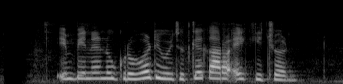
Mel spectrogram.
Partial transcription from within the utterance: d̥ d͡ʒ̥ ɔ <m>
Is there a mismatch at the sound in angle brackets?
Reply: yes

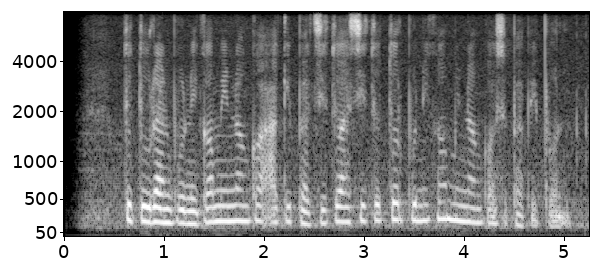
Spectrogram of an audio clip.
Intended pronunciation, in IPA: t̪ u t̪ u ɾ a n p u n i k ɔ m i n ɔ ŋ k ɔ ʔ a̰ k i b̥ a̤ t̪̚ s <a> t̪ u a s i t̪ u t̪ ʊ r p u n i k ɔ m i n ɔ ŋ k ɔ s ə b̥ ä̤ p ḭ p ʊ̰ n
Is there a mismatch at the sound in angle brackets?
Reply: yes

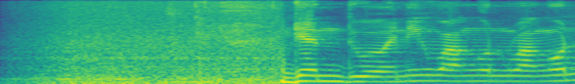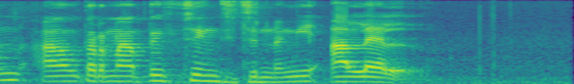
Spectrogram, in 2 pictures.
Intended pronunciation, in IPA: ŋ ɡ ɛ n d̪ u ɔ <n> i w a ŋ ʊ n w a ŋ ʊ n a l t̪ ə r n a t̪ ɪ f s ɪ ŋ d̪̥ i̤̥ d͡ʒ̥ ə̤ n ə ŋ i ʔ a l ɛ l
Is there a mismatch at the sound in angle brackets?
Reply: no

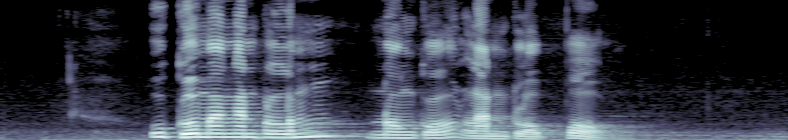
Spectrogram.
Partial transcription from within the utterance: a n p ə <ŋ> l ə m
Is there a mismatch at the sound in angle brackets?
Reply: yes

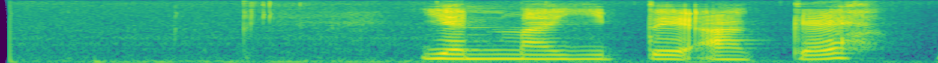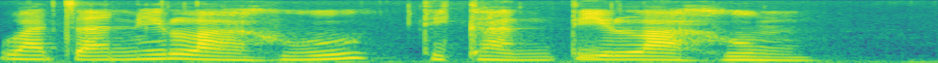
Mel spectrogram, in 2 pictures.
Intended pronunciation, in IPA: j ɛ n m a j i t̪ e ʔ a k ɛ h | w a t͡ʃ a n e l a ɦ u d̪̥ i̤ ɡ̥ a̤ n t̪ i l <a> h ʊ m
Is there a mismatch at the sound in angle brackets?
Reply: no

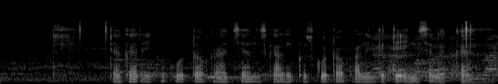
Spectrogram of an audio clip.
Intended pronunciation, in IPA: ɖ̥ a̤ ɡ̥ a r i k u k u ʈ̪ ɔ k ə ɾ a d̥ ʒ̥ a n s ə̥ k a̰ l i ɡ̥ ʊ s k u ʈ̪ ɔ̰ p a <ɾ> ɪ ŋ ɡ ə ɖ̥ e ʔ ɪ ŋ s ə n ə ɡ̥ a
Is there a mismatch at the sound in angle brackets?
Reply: yes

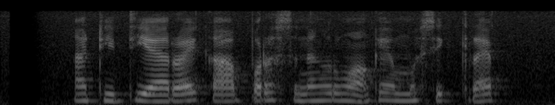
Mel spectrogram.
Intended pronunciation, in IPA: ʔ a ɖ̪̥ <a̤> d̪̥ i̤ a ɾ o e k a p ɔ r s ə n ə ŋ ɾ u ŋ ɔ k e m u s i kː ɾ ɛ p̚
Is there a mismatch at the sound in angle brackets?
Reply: yes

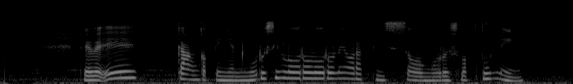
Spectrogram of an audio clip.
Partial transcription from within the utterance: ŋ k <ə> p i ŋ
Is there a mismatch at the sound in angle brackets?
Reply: no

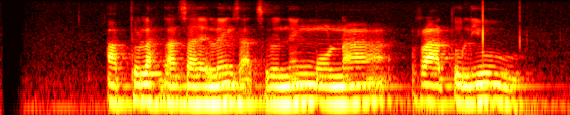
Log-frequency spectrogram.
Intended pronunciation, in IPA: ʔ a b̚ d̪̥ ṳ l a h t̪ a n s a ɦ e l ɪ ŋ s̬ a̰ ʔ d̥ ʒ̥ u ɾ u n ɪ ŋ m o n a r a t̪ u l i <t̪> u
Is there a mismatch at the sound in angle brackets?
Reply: yes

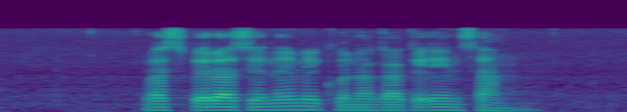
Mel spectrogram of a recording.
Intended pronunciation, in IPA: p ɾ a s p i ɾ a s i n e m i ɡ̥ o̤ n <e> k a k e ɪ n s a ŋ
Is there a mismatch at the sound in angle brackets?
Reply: yes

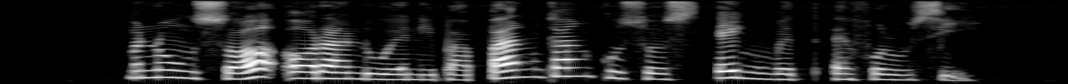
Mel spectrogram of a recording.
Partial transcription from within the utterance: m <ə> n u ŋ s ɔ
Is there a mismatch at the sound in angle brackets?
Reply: no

